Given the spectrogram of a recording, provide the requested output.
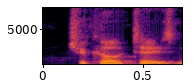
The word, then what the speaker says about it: Chakotay: The emphasis is on the CHA. She says Chakotay. And then, as well as, yeah, we say Chakotay, and she goes Chakotay.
